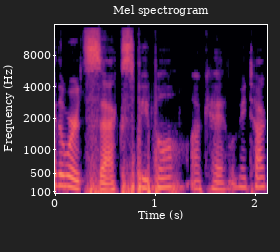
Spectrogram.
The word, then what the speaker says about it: CeX: I say the word sex people okay let me talk in a low voice here's what sex is it's spelled CeX it's a centralized exchange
